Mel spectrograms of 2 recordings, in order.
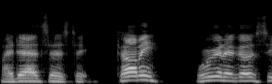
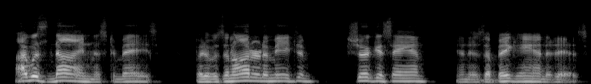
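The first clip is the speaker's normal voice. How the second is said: ordinary talk, nothing marked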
